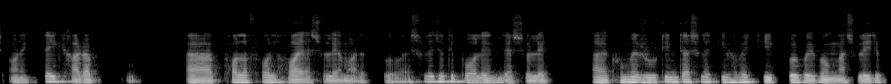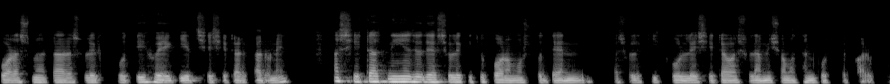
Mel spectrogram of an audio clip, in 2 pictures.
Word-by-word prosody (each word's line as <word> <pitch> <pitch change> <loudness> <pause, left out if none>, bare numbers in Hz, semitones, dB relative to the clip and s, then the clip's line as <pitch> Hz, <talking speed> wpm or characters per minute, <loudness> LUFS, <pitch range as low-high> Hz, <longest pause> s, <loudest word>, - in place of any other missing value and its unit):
অনেকটাই 105 +5 0
খারাপ 100 -1 0 1.0
আ - - +4 0.3
ফলাফল 110 -1 +1
হয় 105 -1 +2
আসলে 95 -1 -3
আমার 95 +1 -1 0.2
তো - - -6 0.2
আসলে 115 +4 -4
যদি 130 +1 +2
বলেন 100 0 +2
যে 95 - -1
আসলে 95 0 -1 0.5
আ - - +4 0.2
ঘুমের 115 +2 +4
রুটিন 110 +2 +2
টা - - +1
আসলে 115 0 -1
কিভাবে 115 0 +3
ঠিক 110 -2 +2
করব 110 0 +3
এবং 100 +1 +3 0.2
আসলে 100 +1 -2
এই - - 0
যে - - +1
পড়াশোনাটা 100 +1 -1 0.2
আসলে 100 0 -2 0.2
ক্ষতি 100 +2 -3
হয়ে 100 -3 +5
গিয়েছে, 95 0 -1
সেটার 95 0 -3
কারণে। 95 +2 -1 0.5
আর 155 - +4
সেটা 125 -1 +2 0.2
নিয়ে 125 0 +9
যদি 110 -1 +3
আসলে 105 -1 +1
কিছু 105 +1 -6
পরামর্শ 95 -1 +1 0.2
দেন 90 -1 +2 0.5
আসলে 95 -1 -6
কি - - -7
করলে 95 -1 +1
সেটাও 95 +1 -2
আসলে 95 -1 -5
আমি 95 0 +2
সমাধান 95 0 -1
করতে 90 -3 -8
পারব। - - -9
100 Hz, 165 wpm, -23 LUFS, 95-110 Hz, 1.0 s, নিয়ে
